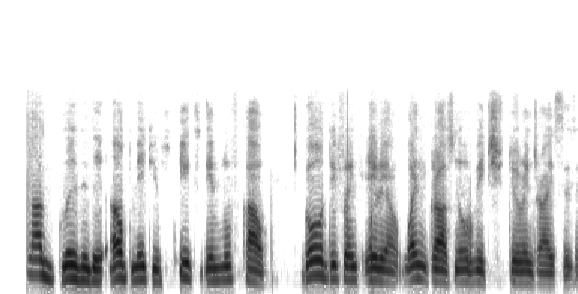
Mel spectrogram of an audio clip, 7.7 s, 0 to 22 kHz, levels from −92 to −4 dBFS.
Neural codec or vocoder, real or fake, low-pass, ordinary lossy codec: codec, 16 kHz in and 24 kHz out, 2.2 kbps, FireRedTTS-2 codec; fake; 7.2 kHz; none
